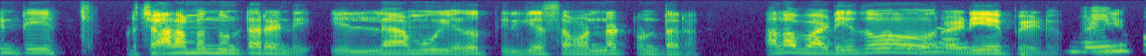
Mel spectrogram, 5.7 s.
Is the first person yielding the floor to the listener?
Yes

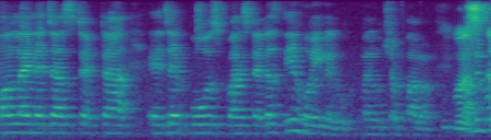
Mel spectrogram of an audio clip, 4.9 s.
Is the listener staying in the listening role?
Yes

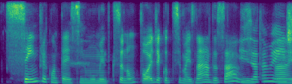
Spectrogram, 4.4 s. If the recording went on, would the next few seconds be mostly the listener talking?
Yes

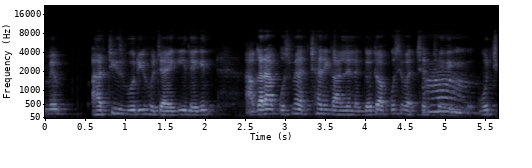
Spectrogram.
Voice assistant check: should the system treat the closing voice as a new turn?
Yes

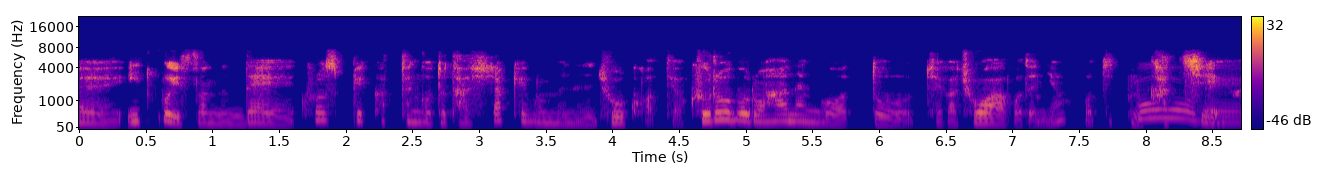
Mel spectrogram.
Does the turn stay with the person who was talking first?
Yes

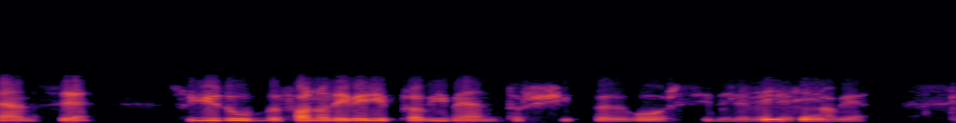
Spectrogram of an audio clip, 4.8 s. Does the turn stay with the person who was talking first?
No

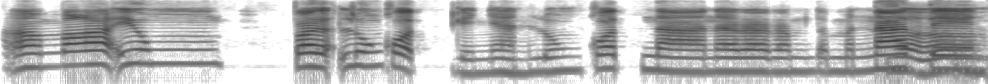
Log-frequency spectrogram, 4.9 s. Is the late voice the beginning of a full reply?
No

